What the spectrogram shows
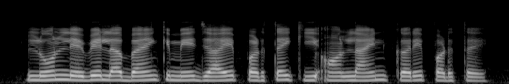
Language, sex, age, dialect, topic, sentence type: Magahi, female, 18-24, Central/Standard, banking, question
